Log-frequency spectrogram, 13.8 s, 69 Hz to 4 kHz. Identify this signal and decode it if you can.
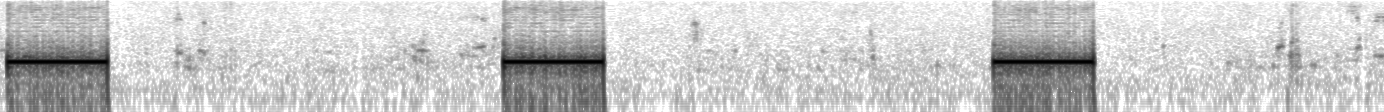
Ringback tone (Europe, 425 Hz), with speech.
